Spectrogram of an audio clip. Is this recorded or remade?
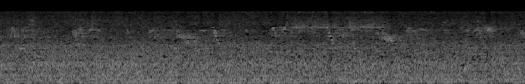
recorded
